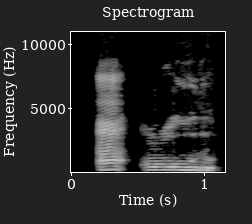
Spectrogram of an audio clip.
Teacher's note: عین کو کھینچ کر پڑھیں گے، آگے واو مدہ ہے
